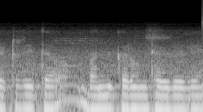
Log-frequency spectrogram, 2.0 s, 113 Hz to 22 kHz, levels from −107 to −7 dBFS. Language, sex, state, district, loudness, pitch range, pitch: Marathi, male, Maharashtra, Sindhudurg, -24 LUFS, 120-125 Hz, 125 Hz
